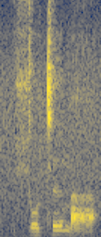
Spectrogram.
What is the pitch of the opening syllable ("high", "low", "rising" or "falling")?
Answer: high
